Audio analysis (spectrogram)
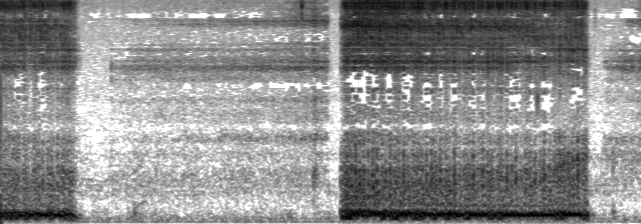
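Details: Pet Shiba Inu growling as an affectionate expression toward its owners: two low, throaty rumbles, one short and one longer, lasting about two and a half seconds, with near silence between them.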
